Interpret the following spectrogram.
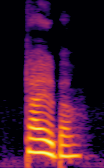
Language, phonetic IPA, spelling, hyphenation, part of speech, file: German, [ˈtaɪ̯lbaːɐ̯], teilbar, teil‧bar, adjective, De-teilbar.ogg
- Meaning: 1. divisible (capable of being divided) 2. divisible (capable of being divided): divisible (divisible by a given number without leaving a remainder)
